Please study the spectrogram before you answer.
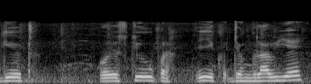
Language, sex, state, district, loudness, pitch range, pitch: Hindi, male, Uttar Pradesh, Hamirpur, -21 LUFS, 150-175 Hz, 160 Hz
